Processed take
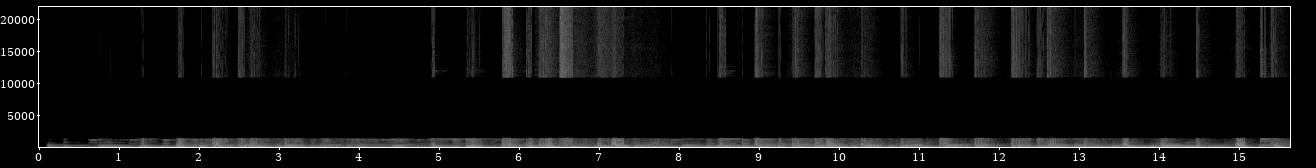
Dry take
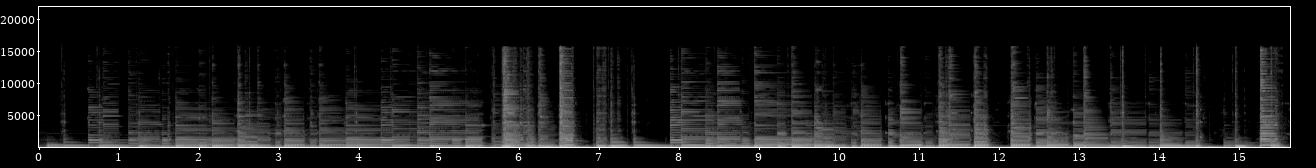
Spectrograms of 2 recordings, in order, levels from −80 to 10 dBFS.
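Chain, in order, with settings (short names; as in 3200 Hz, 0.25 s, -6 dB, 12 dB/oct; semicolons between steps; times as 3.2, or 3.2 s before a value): dynamic EQ 340 Hz, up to -6 dB, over -43 dBFS, Q 1.5; rotary speaker horn 5.5 Hz, later 0.85 Hz, at 3.86; wrapped overs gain 24 dB; brick-wall FIR band-stop 1400–11000 Hz; diffused feedback echo 0.521 s, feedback 42%, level -6 dB; three-band expander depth 70%; gain -5.5 dB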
